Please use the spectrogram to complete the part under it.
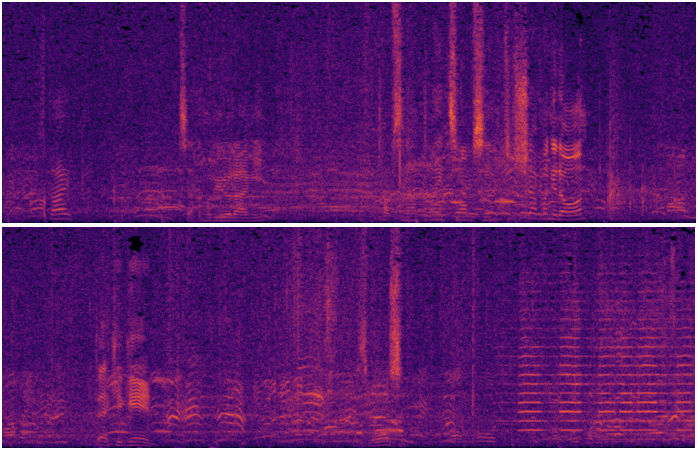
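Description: A crowd murmurs and cheers in an open stadium.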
